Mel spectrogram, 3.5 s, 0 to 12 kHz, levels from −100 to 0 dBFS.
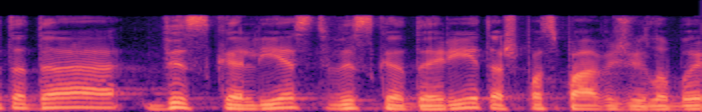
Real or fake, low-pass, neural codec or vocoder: real; 7.2 kHz; none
